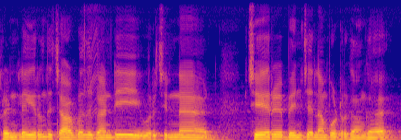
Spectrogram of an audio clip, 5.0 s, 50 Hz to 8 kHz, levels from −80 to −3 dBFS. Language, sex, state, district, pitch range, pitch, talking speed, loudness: Tamil, male, Tamil Nadu, Kanyakumari, 110-125 Hz, 115 Hz, 120 wpm, -16 LUFS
